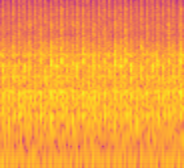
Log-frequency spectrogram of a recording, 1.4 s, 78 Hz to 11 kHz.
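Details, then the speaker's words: 1983 Mercedes-Benz 240D diesel at idle: quick, even, rattly ticking, the typical injection clatter of a healthy old diesel; normal idle. "so it has that typical rattle of idle"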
